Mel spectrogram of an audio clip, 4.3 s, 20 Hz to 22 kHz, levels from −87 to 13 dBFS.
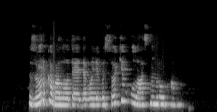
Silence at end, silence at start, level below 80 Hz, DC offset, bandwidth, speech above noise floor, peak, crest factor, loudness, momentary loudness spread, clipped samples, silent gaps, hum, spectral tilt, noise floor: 0.7 s; 0.6 s; -58 dBFS; under 0.1%; 7.4 kHz; 64 dB; -2 dBFS; 14 dB; -16 LUFS; 13 LU; under 0.1%; none; none; -7.5 dB/octave; -79 dBFS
